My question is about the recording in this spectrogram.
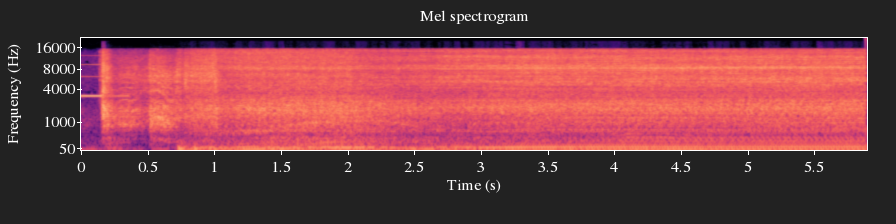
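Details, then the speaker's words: Cold MerCruiser 3.0 boat engine after winter, out of gear, garden hose supplying cooling water, throttle pumped 3–4 times to prime the carburetor. Starter cranks briefly, then it catches into a steady, even low idle: a clean cold start. "So what you do is just you pump some gas into carburetor. Because of the winter, you need to do that, and your engine is cold. So let's see if it starts."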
